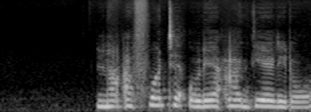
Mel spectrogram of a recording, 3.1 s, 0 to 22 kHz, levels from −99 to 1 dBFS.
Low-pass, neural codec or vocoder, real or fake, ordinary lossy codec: none; codec, 44.1 kHz, 3.4 kbps, Pupu-Codec; fake; none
